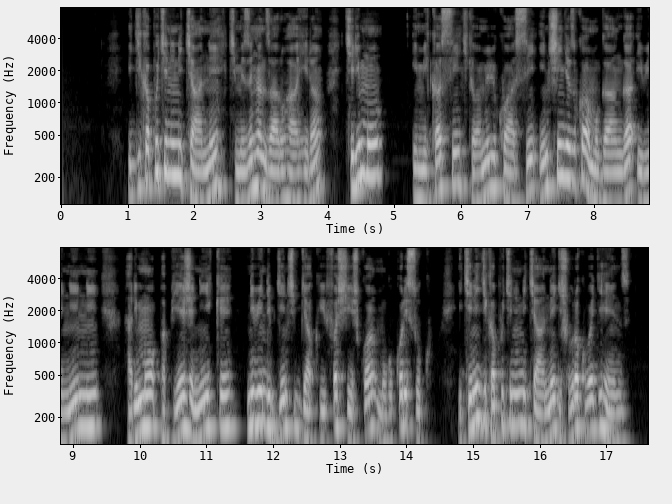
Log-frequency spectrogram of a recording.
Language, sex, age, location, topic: Kinyarwanda, male, 36-49, Kigali, health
